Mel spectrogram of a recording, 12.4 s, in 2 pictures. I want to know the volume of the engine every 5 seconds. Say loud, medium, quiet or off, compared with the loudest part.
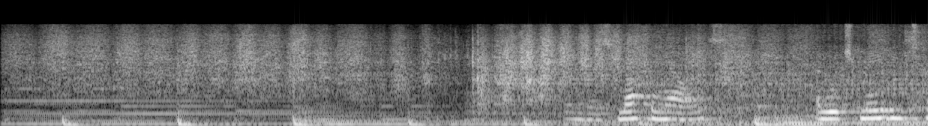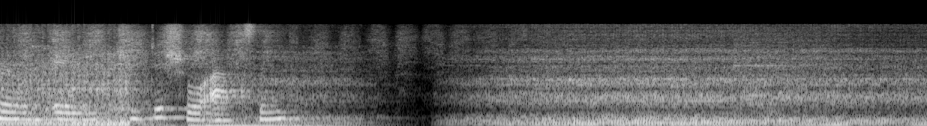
medium, loud, loud.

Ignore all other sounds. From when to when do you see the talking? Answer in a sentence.
You can hear the talking from 3.8 to 8.3 s.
